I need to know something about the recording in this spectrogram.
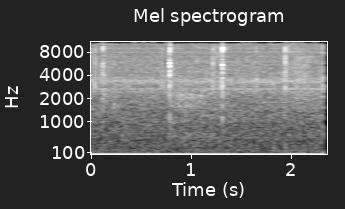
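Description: A few faint clicks of a stylus tip tapping and writing on a tablet surface, over a steady low electrical hum.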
